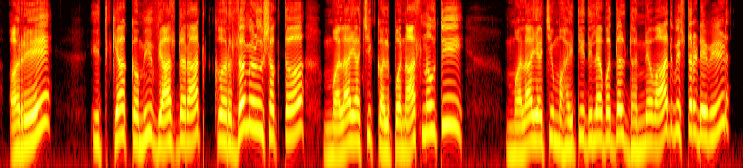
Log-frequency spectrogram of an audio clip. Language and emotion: Marathi, surprised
